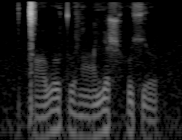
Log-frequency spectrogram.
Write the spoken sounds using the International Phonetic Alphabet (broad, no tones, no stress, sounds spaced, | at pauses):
ǀ ɑ w ʊ tʷ ɛ v ɑ̃ lʲ ɒ ʂ h u xʲ ʊ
